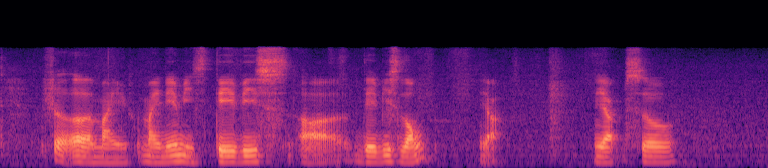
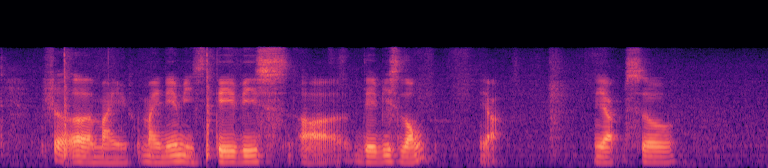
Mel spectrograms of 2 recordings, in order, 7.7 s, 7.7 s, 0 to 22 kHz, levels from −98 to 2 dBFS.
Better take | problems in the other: first | background sound (Snare drum); 14 dB below the speech

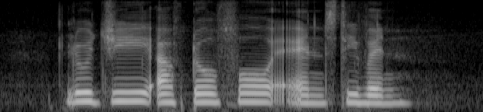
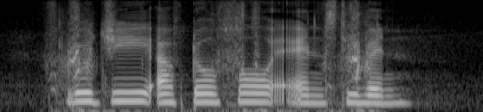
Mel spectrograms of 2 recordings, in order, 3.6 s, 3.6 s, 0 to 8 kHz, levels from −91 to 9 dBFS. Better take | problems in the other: first | background sound (Zipper (clothing)); 14 dB below the speech

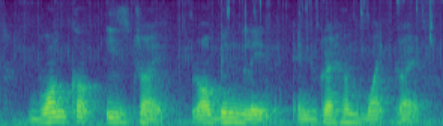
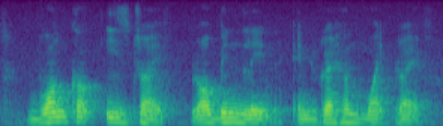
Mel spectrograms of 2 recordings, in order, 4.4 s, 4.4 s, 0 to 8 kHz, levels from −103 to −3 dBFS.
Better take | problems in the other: second | background sound (Liquid); 19 dB below the speech

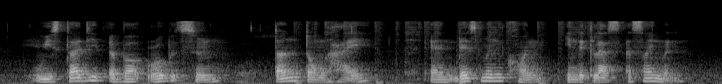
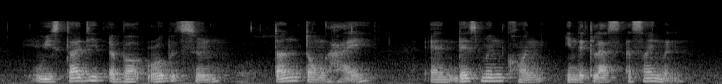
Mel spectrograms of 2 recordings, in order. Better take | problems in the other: second | background sound (Drum kit); 18 dB below the speech

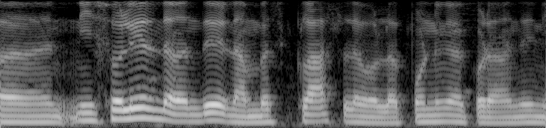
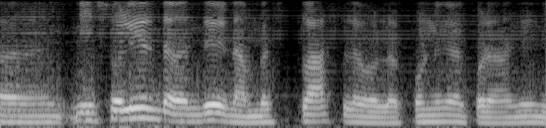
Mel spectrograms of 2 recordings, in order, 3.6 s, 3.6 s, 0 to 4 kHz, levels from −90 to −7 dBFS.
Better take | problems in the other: first | noise reduction (neural separator model SepFormer DNS4)

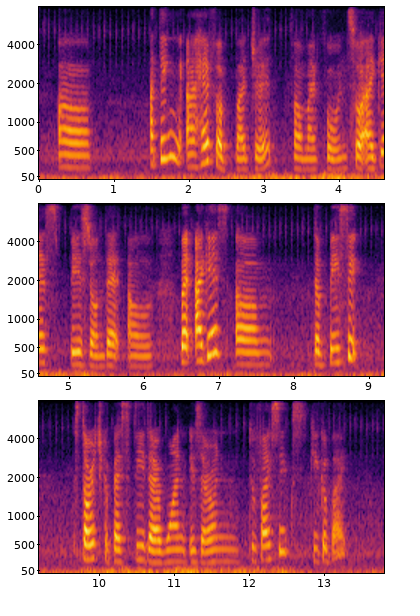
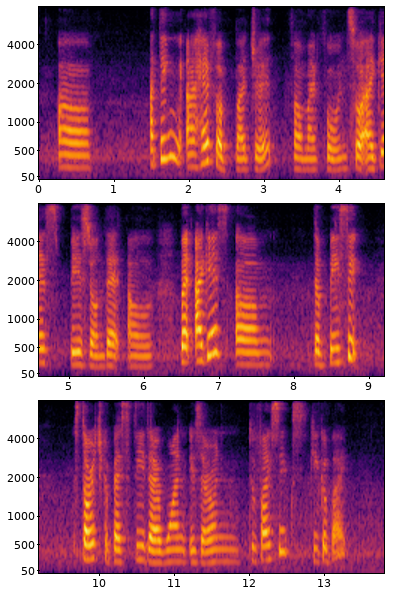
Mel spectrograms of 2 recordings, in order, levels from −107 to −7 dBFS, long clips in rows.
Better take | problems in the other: second | background sound (Bird vocalization, bird call, bird song); 12 dB below the speech

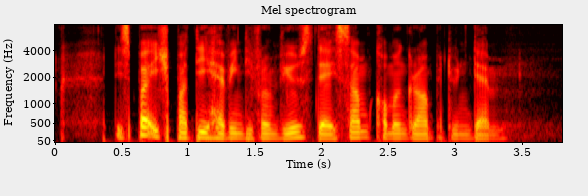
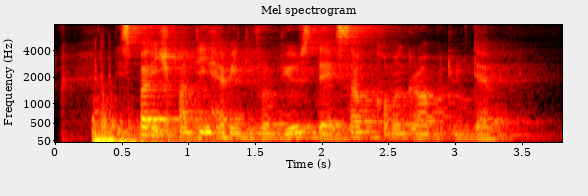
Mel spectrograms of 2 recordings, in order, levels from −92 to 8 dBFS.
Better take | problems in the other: first | background sound (Knock); 1 dB below the speech // room echo; dies away in 1 s

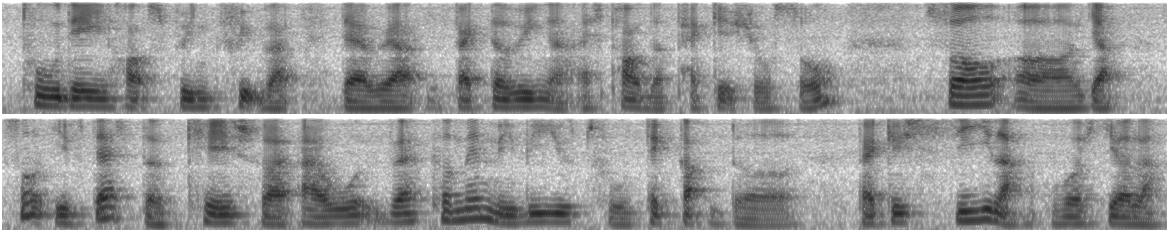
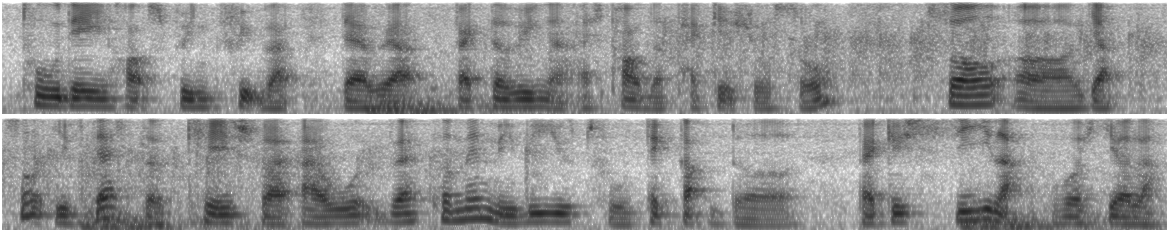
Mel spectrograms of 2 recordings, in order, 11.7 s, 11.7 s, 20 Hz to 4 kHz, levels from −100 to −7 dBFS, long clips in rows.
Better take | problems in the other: first | background sound (Boom + Applause); 15 dB below the speech

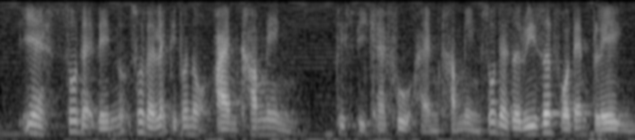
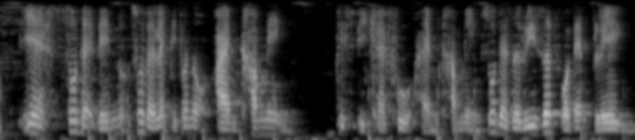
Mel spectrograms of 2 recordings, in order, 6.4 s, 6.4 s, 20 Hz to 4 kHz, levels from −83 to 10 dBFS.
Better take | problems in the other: first | noise reduction (classical method log-MMSE)

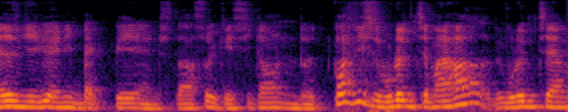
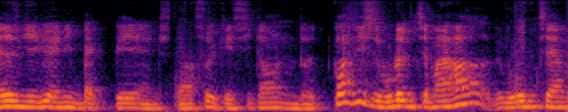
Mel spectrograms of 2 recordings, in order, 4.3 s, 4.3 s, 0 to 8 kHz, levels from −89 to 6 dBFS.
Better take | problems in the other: first | noise reduction (neural separator model SepFormer DNS4)

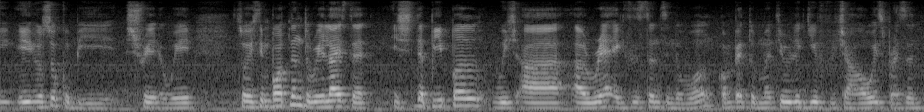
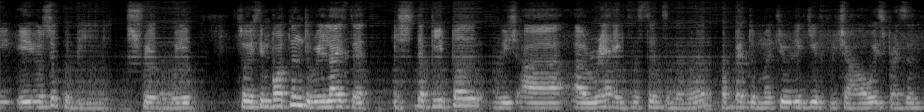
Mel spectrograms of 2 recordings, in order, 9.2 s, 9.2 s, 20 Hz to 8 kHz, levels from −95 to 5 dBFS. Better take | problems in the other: first | noise reduction (neural separator model SepFormer DNS4)

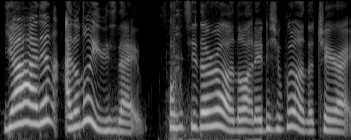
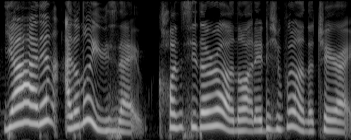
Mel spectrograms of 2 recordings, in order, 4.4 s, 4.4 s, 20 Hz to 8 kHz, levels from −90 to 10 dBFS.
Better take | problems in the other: second | noise reduction (neural separator model SepFormer DNS4)

